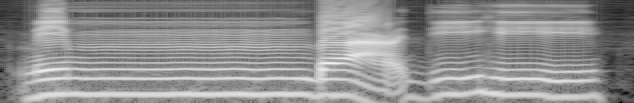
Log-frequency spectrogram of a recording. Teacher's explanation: Bagaimana tata cara membaca iqlab? yaitu suara nunnya diganti dirubah menjadi huruf mim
